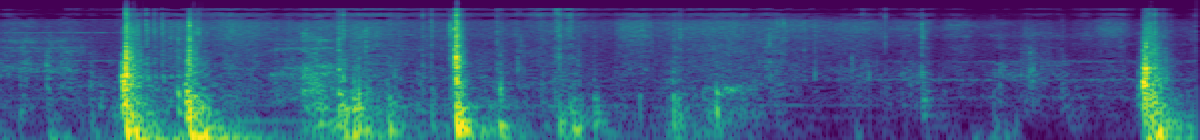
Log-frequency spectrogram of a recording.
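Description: Car door knocks and thuds as someone climbs out of the car, with shuffling between, several sharp knocks in the first half and a loud thump near the end.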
